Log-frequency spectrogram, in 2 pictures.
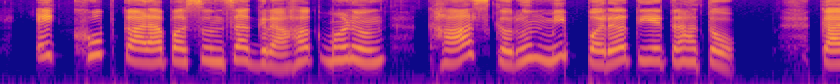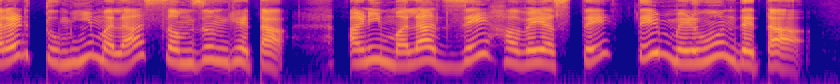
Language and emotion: Marathi, happy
